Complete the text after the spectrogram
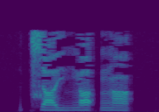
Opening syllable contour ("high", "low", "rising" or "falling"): low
